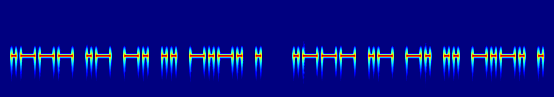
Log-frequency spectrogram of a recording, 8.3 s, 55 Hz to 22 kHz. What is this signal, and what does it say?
Morse code, heard as a keyed tone, about 17 wpm, 700 Hz. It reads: JANICE JANICE
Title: Practice QSO - Exchange 1 - Beginning - 17wpm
